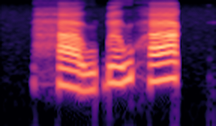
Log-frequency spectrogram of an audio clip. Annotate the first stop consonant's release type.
implosive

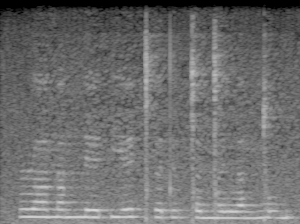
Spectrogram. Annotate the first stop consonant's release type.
click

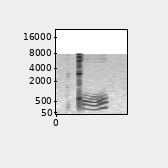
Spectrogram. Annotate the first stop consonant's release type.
click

